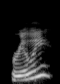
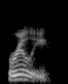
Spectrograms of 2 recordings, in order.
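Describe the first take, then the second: First: High, loud disbelieving really; stunned rising really; shocked question. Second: Said in the usual way. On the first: Retold or imitated. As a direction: Juliet betrayed by the nurse. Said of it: "And Juliet says". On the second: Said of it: "And the nurse says".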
